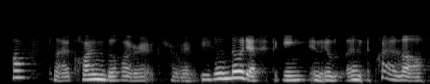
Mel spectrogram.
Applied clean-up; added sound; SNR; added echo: neural mask model DeepFilterNet 3.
